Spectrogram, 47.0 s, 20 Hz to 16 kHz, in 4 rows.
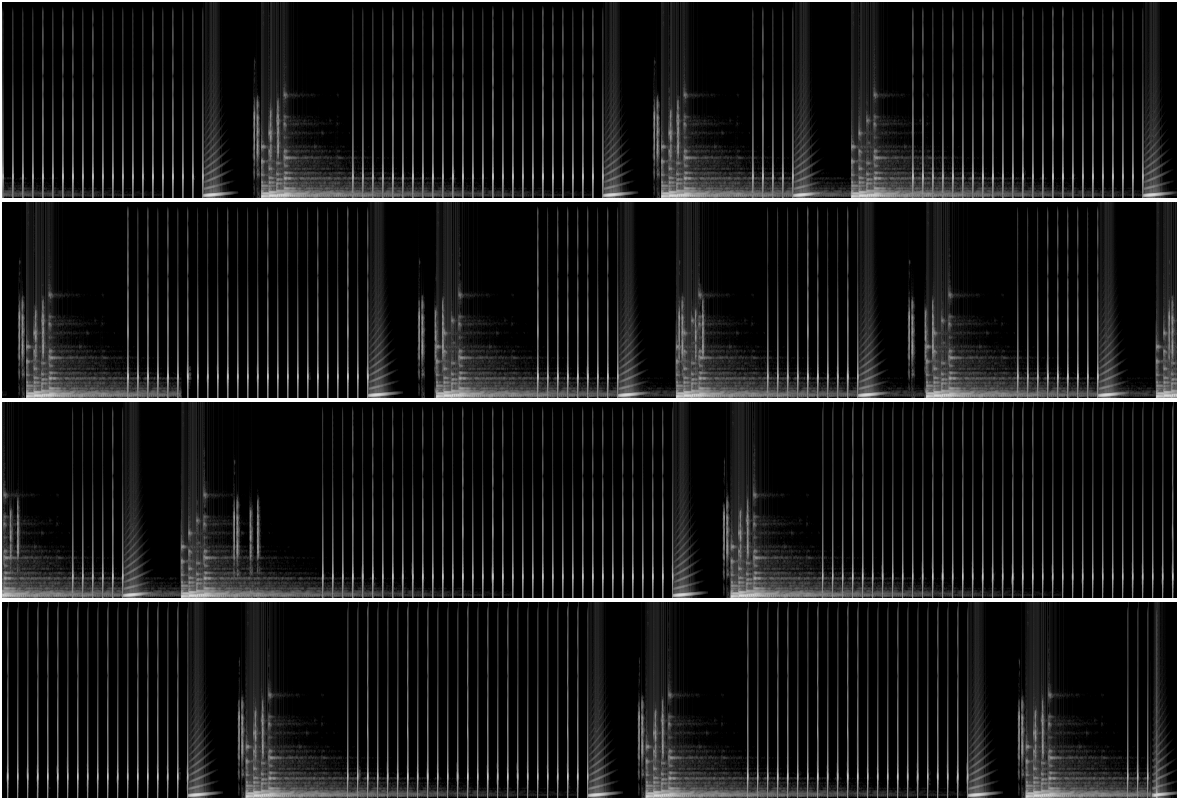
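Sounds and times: phone keyboard typing clicks: 0:00.0 - 0:02.6, 0:03.5 - 0:06.6, 0:07.5 - 0:08.0, 0:09.1 - 0:12.1, 0:13.0 - 0:16.1, 0:17.1 - 0:18.0, 0:19.4 - 0:21.0, 0:21.9 - 0:22.8, 0:23.4 - 0:24.8, 0:25.8 - 0:26.1, 0:26.7 - 0:30.4, 0:31.7 - 0:37.8, 0:38.7 - 0:41.8, 0:42.7 - 0:45.6, 0:46.5 - 0:46.8.

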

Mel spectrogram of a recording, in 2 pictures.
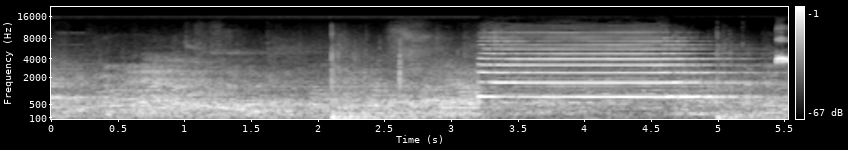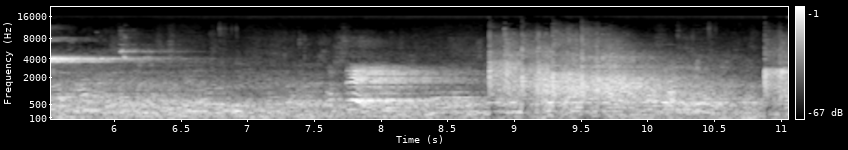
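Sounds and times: crowd chatter: 0:00.0 - 0:11.0
referee's whistle blast: 0:03.2 - 0:06.2.

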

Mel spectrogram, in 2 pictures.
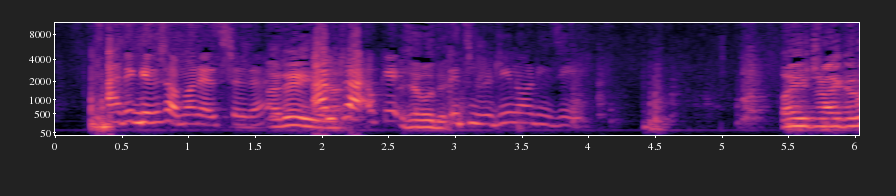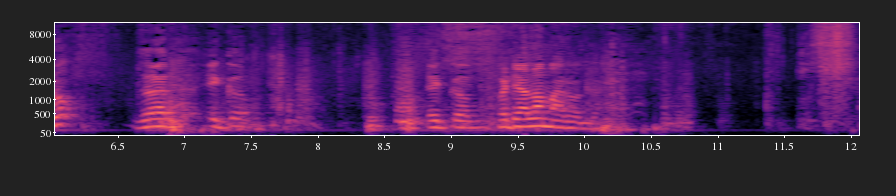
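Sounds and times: balloon rubbing: 0:06.1 - 0:12.0
helium hissing from balloon: 0:08.6 - 0:10.1, 0:11.6 - 0:12.0.

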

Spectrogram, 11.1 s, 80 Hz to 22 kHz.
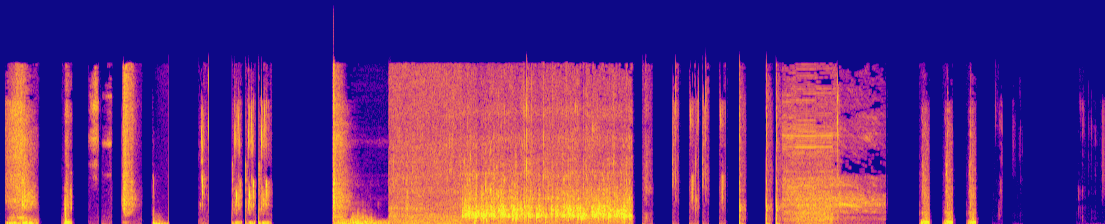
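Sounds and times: chicken deep-frying in hot oil: 0:03.9 - 0:06.4.

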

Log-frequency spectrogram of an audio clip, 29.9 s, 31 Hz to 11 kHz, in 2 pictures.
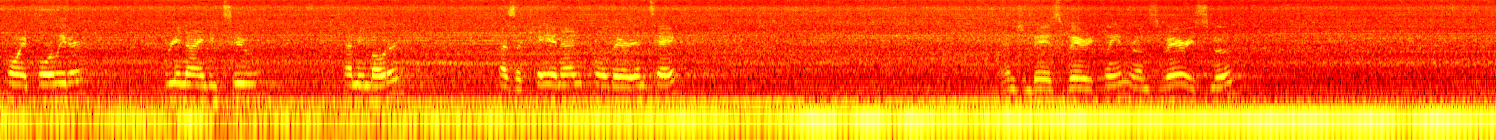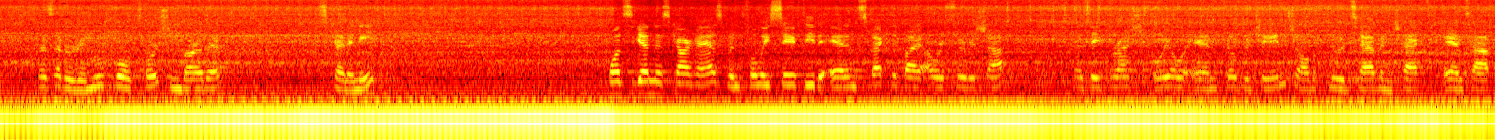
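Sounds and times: car engine idling: 0:00.0 - 0:29.9.

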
